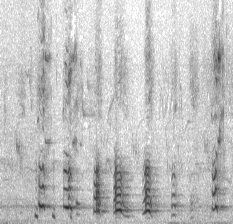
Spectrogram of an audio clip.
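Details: Eight-week-old puppies of a neighbour's dog named Sunny, part of a litter of six, give a run of short high yips and squeaky barks, about eight sharp notes spaced roughly every half second, with quiet background between.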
